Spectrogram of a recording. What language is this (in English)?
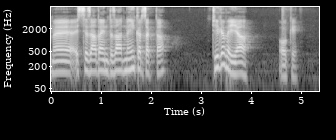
Urdu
